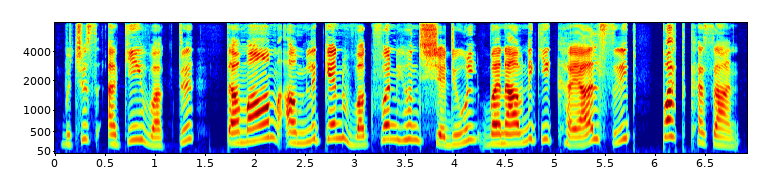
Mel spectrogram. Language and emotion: Kashmiri, disgusted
